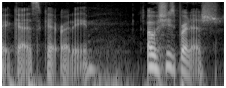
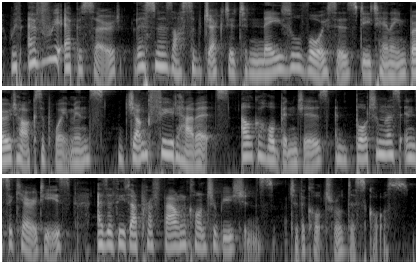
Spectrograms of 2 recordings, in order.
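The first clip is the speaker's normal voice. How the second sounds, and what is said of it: Poor put-on British accent. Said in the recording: “Should I do it in the British accent? ... That was a horrible accent.”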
